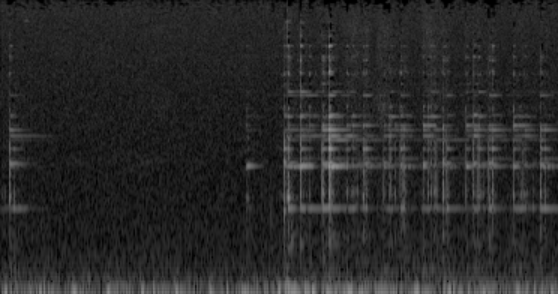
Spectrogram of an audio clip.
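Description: A small clear glass carousel ornament spins, its glass horses rotating and knocking glass on glass. A single bright clink rings early, then after a quiet stretch a quick, uneven run of tinkling clinks follows, each with a short, high ring.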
